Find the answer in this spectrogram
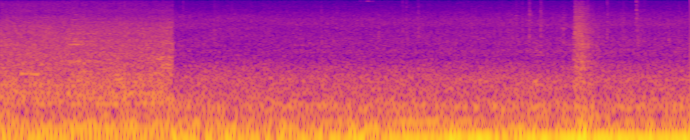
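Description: Steady low rumble inside a moving passenger train car, with a single sharp knock about four seconds in. It comes after a second or so of open-air station platform noise that cuts off abruptly.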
